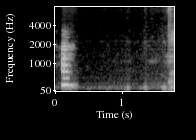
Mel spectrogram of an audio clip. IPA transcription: ə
